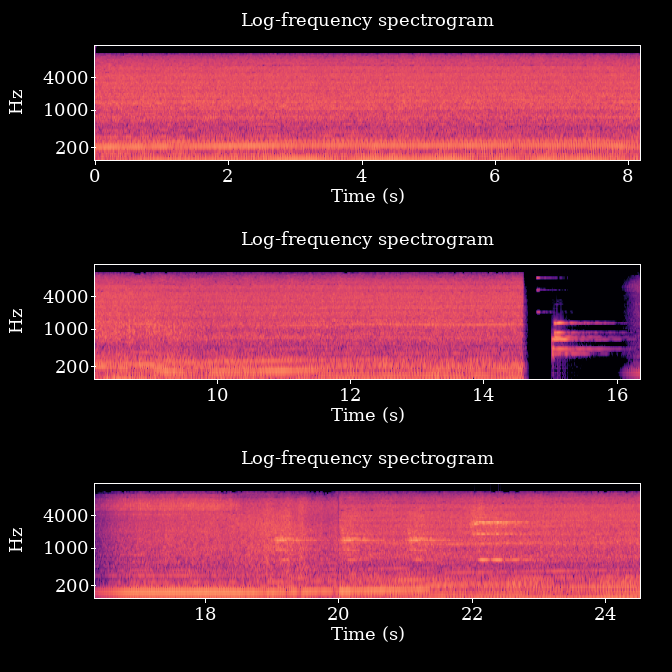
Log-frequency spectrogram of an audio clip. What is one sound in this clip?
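A car engine drones steadily, its pitch rising and falling with speed.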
